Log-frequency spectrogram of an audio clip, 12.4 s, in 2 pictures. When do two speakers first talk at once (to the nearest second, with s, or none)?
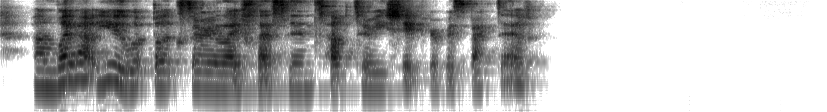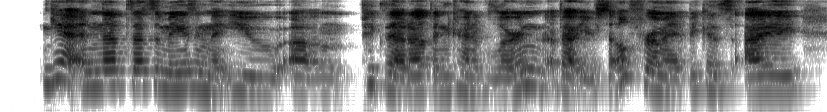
none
